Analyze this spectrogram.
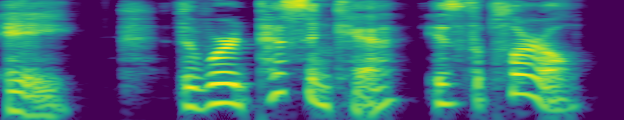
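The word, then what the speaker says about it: pysanky: Y s am KY the accent is on the second syllable an easy way to remember how to say it is that the first and third syllable rhyme so that's the path and the cat put it all together and you get peasant calf many other Eastern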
